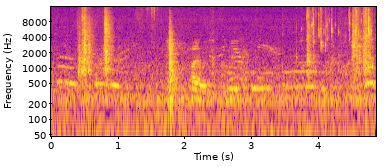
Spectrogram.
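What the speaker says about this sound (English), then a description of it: "I'm pouring the juice of the pineapples in, not all of it." Pineapple juice is poured into a pan for a pineapple upside-down cake, a soft trickling splash with a few brief bursts, faint and close, under low background noise.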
